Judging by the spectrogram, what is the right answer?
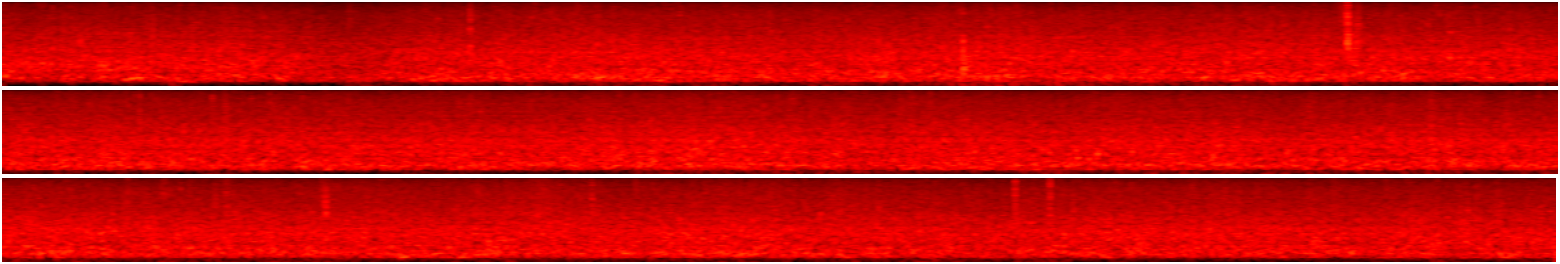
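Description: Shallow river rushing over stones in a steady, even hiss, with a few faint clicks.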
